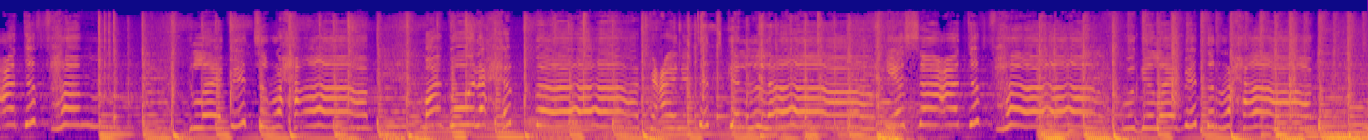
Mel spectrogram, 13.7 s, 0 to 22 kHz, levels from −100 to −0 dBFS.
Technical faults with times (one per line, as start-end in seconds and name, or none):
none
